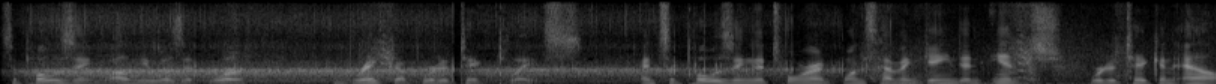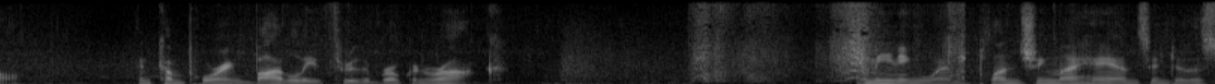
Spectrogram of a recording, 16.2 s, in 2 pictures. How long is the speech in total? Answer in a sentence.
The speech can be heard for 14 seconds in total.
